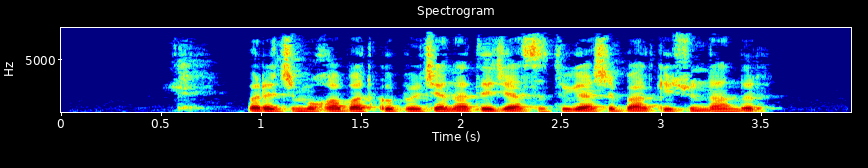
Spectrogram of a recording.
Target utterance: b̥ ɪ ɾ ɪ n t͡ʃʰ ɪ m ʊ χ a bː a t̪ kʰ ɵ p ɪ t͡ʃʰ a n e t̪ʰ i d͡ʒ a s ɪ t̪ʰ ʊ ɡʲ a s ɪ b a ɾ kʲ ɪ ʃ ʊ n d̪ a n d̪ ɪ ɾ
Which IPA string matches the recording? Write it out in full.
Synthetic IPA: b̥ ɪ ɾ ɪ n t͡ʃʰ ɪ m ʊ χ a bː a t̪ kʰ ɵ p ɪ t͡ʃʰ a n a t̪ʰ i d͡ʒ a s ɪ t̪ʰ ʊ ɡʲ a ʃ ɪ b a l kʲ ɪ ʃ ʊ n d̪ a n d̪ ɪ ɾ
